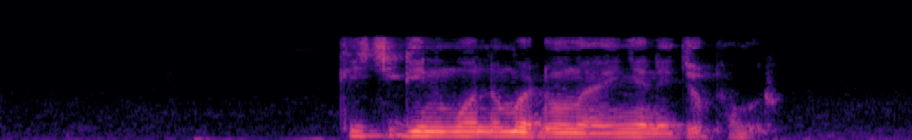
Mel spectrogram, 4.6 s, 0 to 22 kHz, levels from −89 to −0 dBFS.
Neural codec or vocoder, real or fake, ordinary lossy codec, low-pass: codec, 24 kHz, 0.9 kbps, WavTokenizer, medium speech release version 2; fake; none; 7.2 kHz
